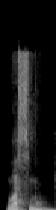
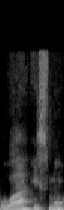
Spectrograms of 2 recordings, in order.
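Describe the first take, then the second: First: The words are joined and the vowel is dropped. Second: The words are separated and the vowel is pronounced. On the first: "kalau dia diwasal, wa langsung ke setelahnya, maka nggak dibaca" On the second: "Tapi kalau mau kita pisah, wa ismu ya dibaca"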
